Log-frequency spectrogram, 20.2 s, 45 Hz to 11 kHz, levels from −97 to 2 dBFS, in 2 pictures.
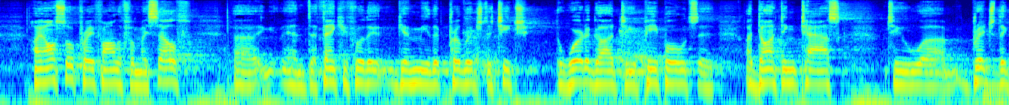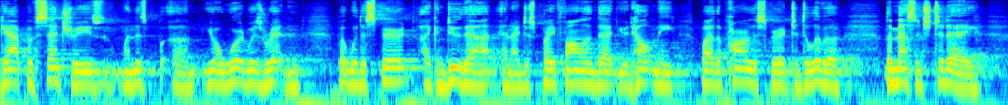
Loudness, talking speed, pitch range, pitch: -34 LUFS, 215 wpm, 130-150 Hz, 140 Hz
